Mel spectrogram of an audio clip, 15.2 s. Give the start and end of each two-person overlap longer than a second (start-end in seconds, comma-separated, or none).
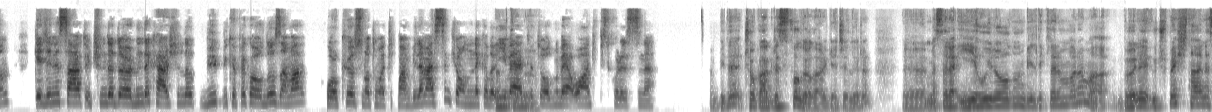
none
